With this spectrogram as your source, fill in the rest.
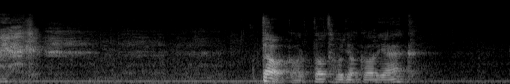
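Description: A man speaks in a theatrical voice, close by.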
